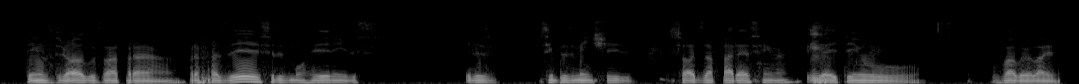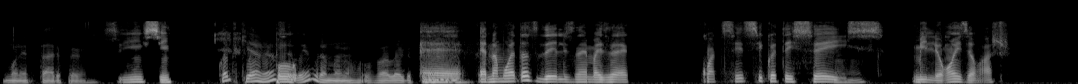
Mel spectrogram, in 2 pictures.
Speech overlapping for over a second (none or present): none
